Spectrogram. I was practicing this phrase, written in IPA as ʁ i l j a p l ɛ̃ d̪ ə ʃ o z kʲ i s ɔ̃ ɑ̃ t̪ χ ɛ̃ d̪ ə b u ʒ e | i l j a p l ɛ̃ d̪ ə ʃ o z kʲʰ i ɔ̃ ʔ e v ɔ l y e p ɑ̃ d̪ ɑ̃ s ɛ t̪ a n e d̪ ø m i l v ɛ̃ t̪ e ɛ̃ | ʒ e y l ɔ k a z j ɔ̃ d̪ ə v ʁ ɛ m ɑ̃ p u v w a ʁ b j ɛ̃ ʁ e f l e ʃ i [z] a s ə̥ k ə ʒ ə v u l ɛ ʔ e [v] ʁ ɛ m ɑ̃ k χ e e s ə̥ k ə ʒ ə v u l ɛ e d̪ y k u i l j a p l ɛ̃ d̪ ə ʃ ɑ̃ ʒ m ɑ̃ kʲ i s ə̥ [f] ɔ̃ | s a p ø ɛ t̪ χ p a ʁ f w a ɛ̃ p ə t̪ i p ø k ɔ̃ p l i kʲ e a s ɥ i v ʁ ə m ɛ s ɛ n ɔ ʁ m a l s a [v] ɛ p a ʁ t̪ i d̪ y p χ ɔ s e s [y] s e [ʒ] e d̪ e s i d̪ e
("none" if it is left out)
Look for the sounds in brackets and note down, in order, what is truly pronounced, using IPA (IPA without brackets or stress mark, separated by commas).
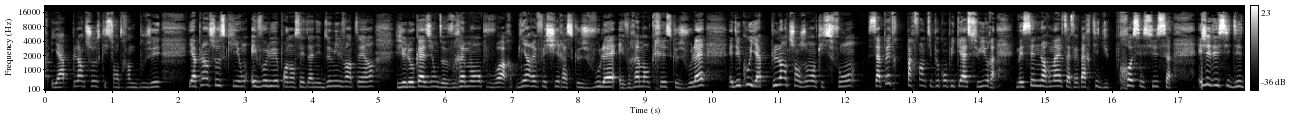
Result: ʁ, v, f, f, y, ʒ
